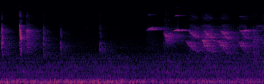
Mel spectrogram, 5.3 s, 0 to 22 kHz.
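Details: Taveta golden weaver in a zoo, March 2023: a few sharp clicky notes, then a run of buzzy descending chatter notes with high whistled overtones, over a steady low hum.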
